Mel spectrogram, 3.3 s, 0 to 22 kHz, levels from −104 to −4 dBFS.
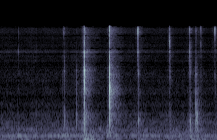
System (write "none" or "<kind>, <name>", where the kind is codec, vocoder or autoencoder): codec, SNAC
